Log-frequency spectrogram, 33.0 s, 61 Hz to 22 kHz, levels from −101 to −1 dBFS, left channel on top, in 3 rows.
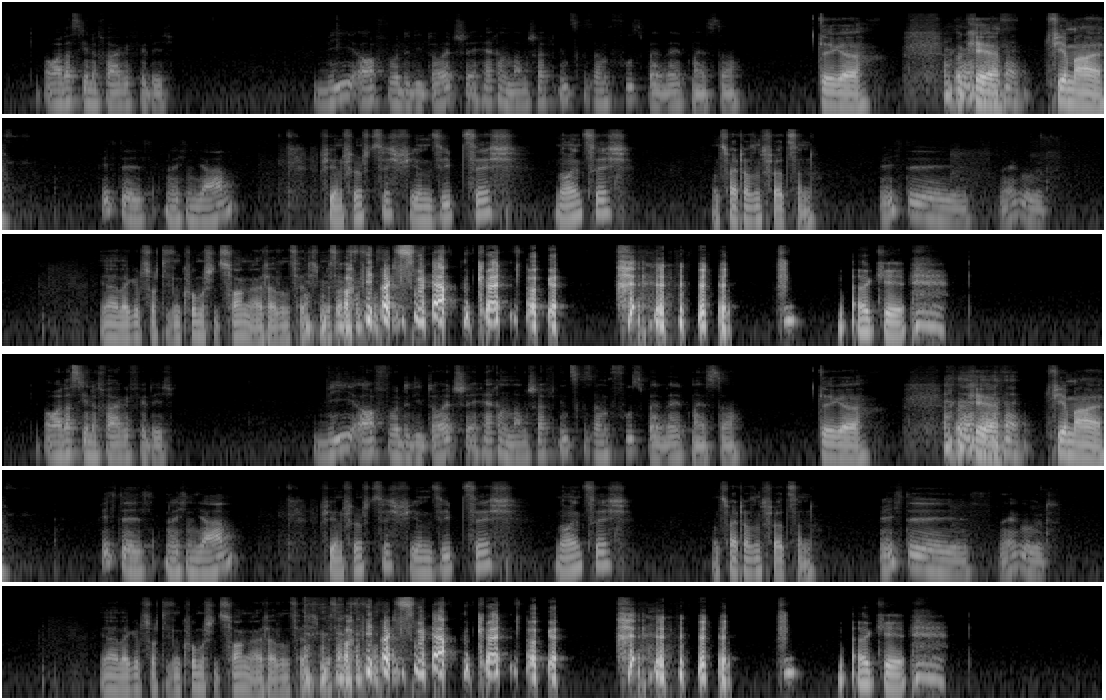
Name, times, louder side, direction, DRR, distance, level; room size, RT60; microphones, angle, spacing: voice 1, 0.4-1.7 3.1-7.4 9.4-10.2 12.0-13.4 19.8-20.7 21.0-21.6 25.0-26.0 28.5-28.6, right 3 dB, 85° right, 1.0 m, -47 dB
voice 2, 8.2-8.6 9.1-9.3 9.7-10.0 10.5-11.0 14.3-16.1 16.6-17.2 18.1-19.1 23.0-24.9 25.4-25.5 25.8-27.6 28.2-28.7 29.0-29.3 29.8-30.0 30.5-31.7, left 3 dB, 20° left, 0.3 m, -33 dB
head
